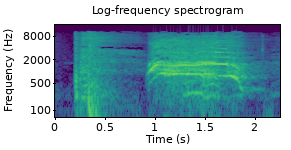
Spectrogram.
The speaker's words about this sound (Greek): Τρύπησε το μπαλόνι.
